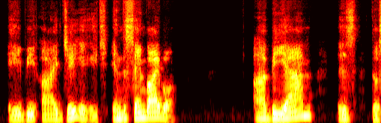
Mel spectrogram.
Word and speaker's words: Abijam: Abiyam they'll spell it Abijam.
